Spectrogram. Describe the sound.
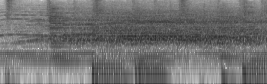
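A crowd shouts and cheers at a live church worship concert, producing a loud, dense roar of voices with whoops that runs continuously.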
